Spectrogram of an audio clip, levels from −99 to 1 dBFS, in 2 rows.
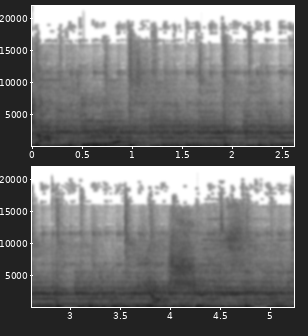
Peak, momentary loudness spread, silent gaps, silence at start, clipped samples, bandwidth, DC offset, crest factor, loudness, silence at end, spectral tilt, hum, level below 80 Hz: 0 dBFS; 3 LU; none; 0 s; under 0.1%; 18.5 kHz; under 0.1%; 10 dB; -12 LUFS; 0 s; -4.5 dB/octave; none; -14 dBFS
